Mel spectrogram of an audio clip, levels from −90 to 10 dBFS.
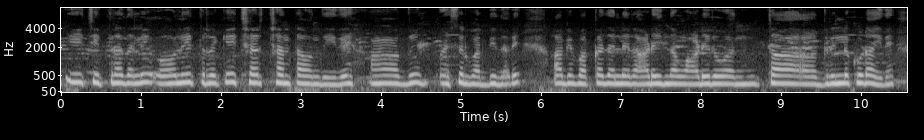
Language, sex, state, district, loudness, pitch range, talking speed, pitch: Kannada, female, Karnataka, Bellary, -20 LUFS, 230-255 Hz, 110 wpm, 240 Hz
